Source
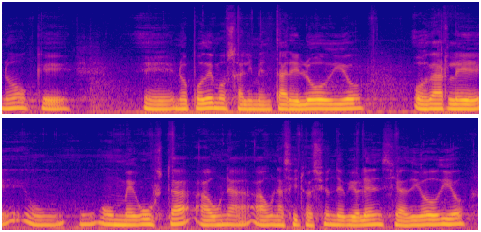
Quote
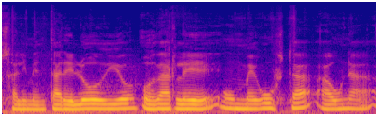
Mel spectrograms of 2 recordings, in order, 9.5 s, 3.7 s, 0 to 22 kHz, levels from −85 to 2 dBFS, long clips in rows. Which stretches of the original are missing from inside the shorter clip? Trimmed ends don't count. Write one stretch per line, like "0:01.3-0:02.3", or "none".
0:03.6-0:04.1
0:04.9-0:05.7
